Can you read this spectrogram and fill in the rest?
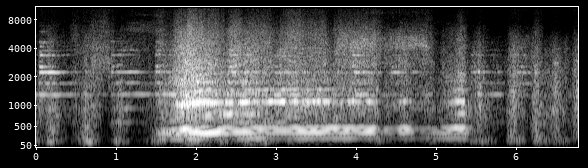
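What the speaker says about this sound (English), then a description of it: "When Algie and Johnny's train arrived in Fayetteville, Arkansas" A steam train whistle blows in a long sustained chord as the train arrives in Fayetteville, Arkansas, rising loud and holding for several seconds before cutting off, with chugging and hiss around it.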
